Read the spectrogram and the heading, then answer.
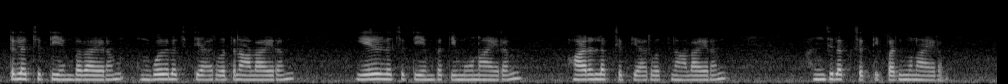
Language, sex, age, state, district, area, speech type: Tamil, female, 60+, Tamil Nadu, Mayiladuthurai, urban, spontaneous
